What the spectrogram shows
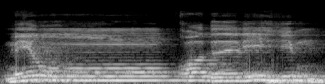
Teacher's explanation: maka nunnya disamarkan, tetapi bersiap-siap untuk mengucapkan huruf qaf. Min, jadi qafnya itu agak tebal. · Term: huruf ikhfa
